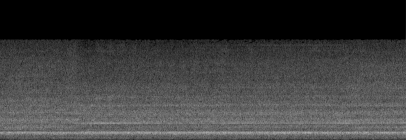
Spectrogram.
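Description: Handheld hair dryer running steadily: a constant rush of air with a steady whine from its motor and fan.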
